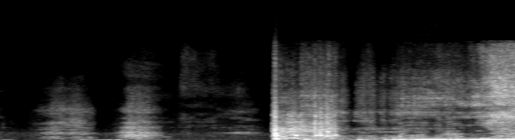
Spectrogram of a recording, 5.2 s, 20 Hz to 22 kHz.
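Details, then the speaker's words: 42,000-mile Nissan Sunny parked since 2005: a few quiet cranking bursts, then it catches into a rough low idle once fuel is poured into the carburettor. Owner suspects a stuck float; the tank line was later found gunged up. "so I've pulled some more fuel than it's carburetor"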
